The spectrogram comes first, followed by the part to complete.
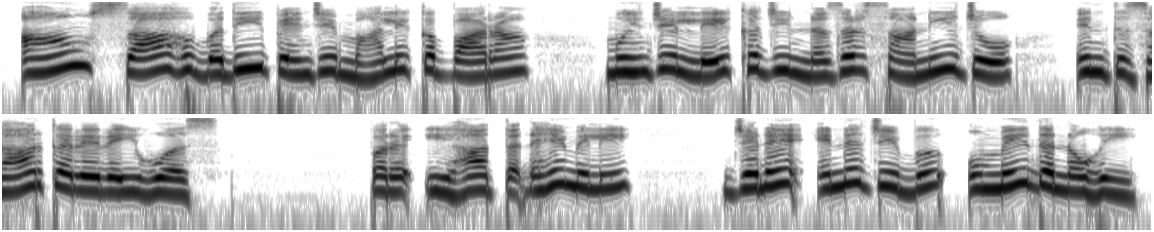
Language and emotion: Sindhi, surprised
